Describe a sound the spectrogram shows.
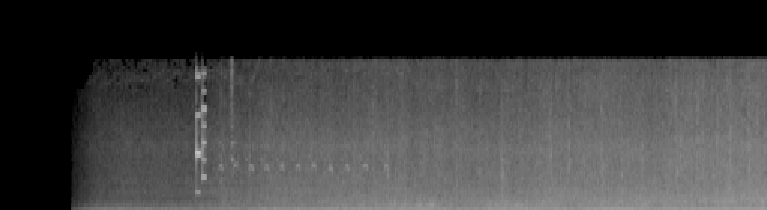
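Wind blows steadily outdoors in a snowstorm.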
